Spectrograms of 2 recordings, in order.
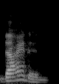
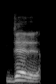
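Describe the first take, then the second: First: "deaded" said as "died-ed"; mispronounced. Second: "Deaded" said as "ded-ed"; corrected pronunciation. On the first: Host fumbling the caller's word, mispronounced. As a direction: say "deaded" with a long "die" vowel. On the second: Host correcting himself after the caller, pronounced right. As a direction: say "Deaded" with a short e, louder. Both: Real, not acted. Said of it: "I mispronounced that".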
